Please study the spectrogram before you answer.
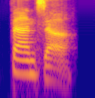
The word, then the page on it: panzer: Indian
